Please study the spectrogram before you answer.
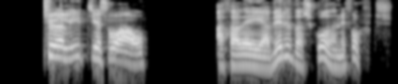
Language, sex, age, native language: Icelandic, male, 30-39, Icelandic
